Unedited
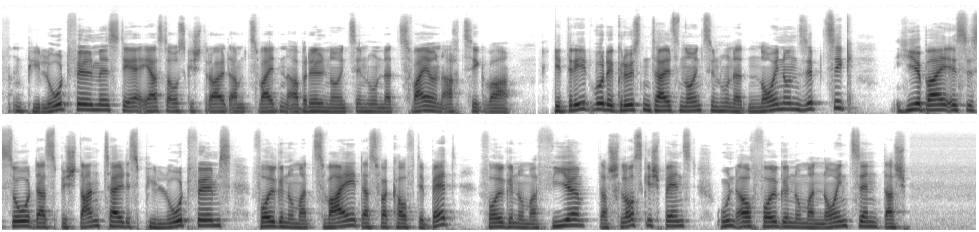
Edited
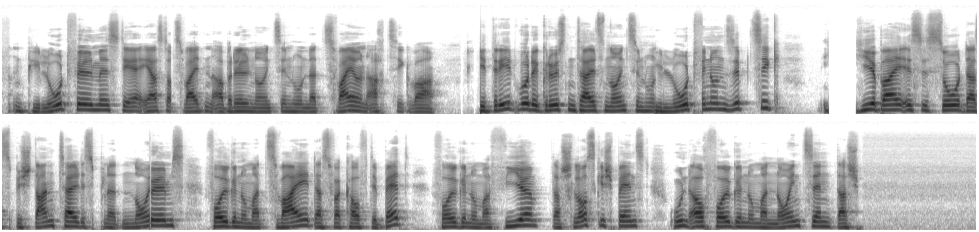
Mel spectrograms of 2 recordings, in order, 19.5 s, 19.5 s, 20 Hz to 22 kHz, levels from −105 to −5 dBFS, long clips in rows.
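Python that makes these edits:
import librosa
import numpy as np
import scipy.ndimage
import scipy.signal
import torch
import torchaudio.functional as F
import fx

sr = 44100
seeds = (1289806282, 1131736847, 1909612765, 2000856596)

y = fx.edit(x, sr, fx.cut(start_s=1.68, length_s=0.75),
    fx.fade_out_to(start_s=4.47, length_s=0.32, floor_db=-10.5),
    fx.swap(start_s=7.28, length_s=0.45, other_s=11.22, other_length_s=0.47),
    fx.insert_silence(at_s=8.99, length_s=0.28), tone=tone)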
